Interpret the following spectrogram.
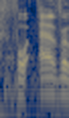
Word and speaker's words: ForeVR: all the forever games I want to say forever it's spelled for VR um just in case there's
